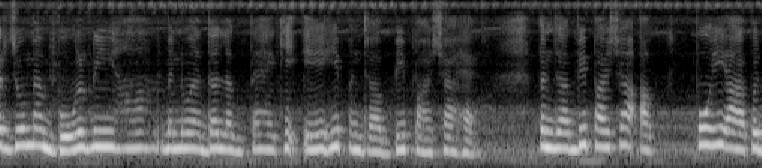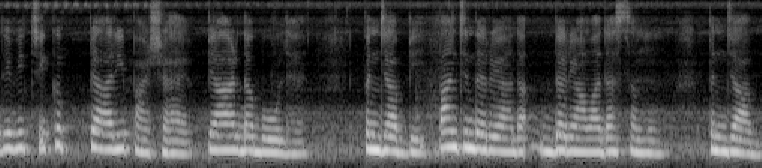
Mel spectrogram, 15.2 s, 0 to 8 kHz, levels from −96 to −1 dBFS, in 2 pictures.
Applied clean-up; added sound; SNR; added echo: none; none; none; reverberation time 0.3 s.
